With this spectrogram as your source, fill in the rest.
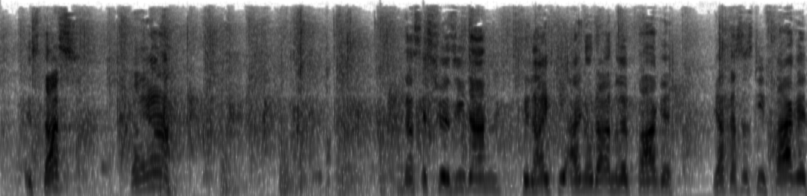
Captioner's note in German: Beifall SPD und Freie Demokraten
